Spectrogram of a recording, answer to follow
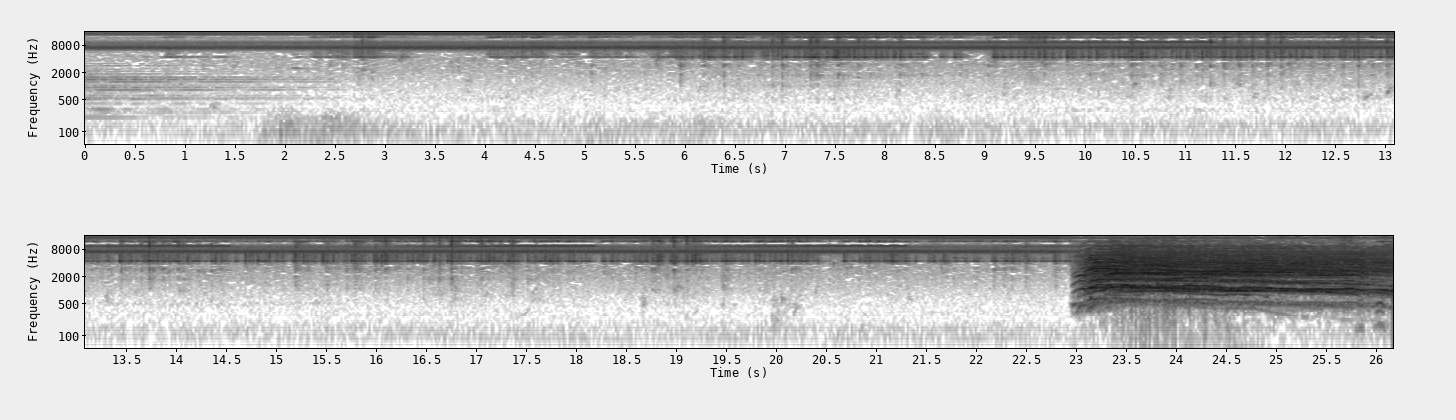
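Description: Insects chirring in a steady high-pitched chorus, faint, under a low rumble of outdoor background. About twenty-three seconds in, a loud wavering vocal cry cuts in and lasts about three seconds.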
